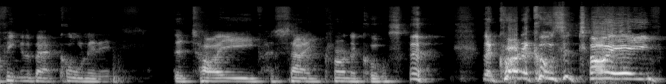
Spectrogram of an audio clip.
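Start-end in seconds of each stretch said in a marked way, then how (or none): 4.8-6.6 loud, high announcer-style proclamation; grand shout. Real, not acted. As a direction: belt out the title like a trailer. Announcing a grand show title.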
